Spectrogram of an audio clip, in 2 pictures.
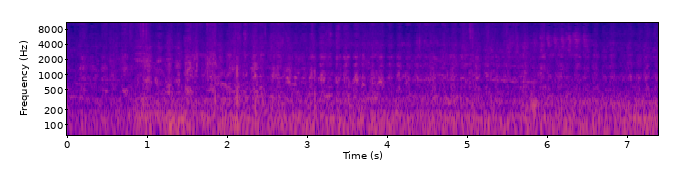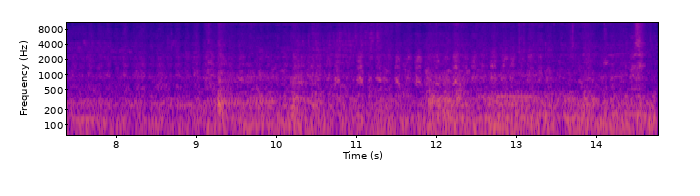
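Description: Dogs panting steadily, golden retrievers and a black retriever-type dog, out of breath and tired after a walk.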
